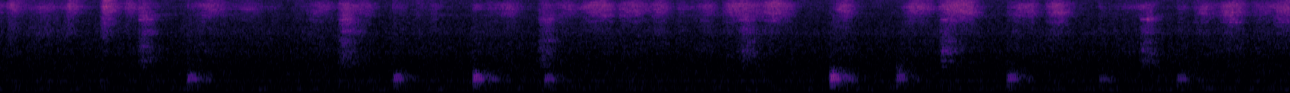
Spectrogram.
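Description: Marker pen writing on a whiteboard: faint, short squeaks and scratches of the tip at irregular intervals.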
